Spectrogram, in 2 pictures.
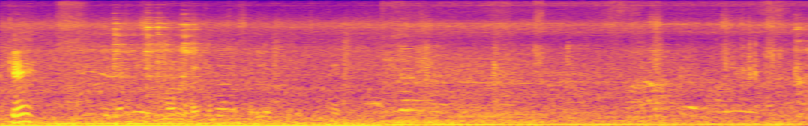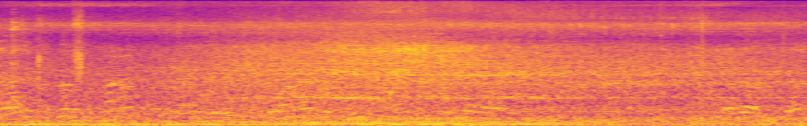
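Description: A gas burner roars steadily.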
